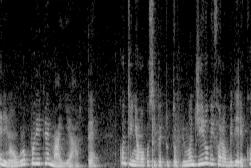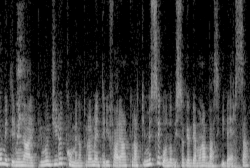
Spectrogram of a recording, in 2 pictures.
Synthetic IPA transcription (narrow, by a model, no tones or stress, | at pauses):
ed̪inɔvoɡɾupːod̪it̪ɾemːajːea̰lt̪e | kont̪inwjaːmokosipːert̪ut̪ːoilpɾiːmod͡ʒiːɾovifaɾɔved̪eːɾekoːmet̪erminaːɾeilpɾiːmod͡ʒiːɾoekːomenat̪uɾalment̪eɾifaːɾeaŋk̟eunɔt̪ːimoesːekond̪ovist̪okeabːjaːmounabaːzed̪ivɛ̰rsa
